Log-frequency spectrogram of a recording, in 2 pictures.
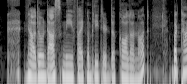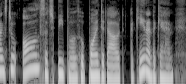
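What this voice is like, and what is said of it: Thick Indian accent. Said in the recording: “I have a thick Indian accent”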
